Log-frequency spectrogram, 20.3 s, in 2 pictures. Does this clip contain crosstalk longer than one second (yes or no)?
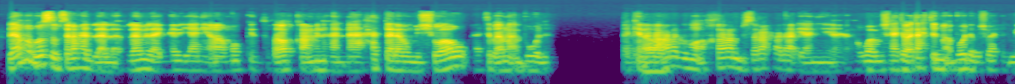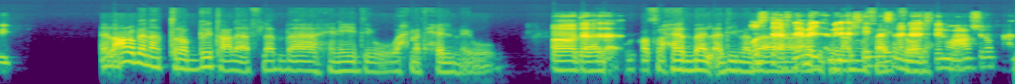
yes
